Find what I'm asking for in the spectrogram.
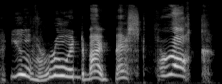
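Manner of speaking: very high, slow, indignant; furious witch. Acted. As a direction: wail your ruined frock.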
